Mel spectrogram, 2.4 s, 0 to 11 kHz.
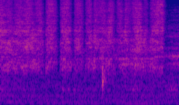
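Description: Rhythmic rubbing strokes of a fine-grit sanding sponge on a 1:72 plastic model aircraft, a rapid series of short scratchy swipes at close range, alone and fairly quiet.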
